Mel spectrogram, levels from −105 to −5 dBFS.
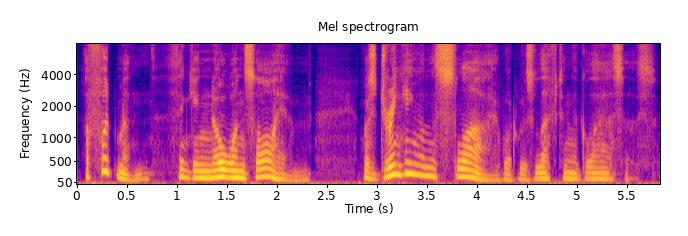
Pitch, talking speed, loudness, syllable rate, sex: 135 Hz, 185 wpm, -18 LUFS, 4.6 syllables/s, male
